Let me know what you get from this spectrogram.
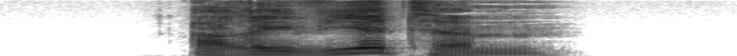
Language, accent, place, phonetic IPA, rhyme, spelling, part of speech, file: German, Germany, Berlin, [aʁiˈviːɐ̯təm], -iːɐ̯təm, arriviertem, adjective, De-arriviertem.ogg
- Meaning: strong dative masculine/neuter singular of arriviert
